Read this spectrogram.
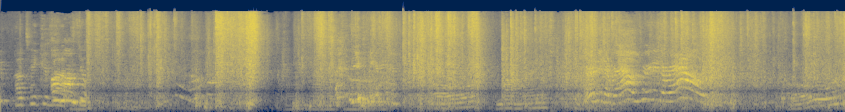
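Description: Wrapping paper rustles and tears as a young boy opens a present.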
